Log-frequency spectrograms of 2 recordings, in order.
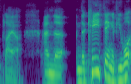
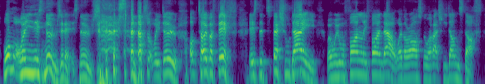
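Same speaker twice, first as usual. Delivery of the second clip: high, worked-up excitement; too excited; 5 semitones higher than usual. Real, not acted. Host hyping transfer news to viewers, too excited. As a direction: get carried away, pitch climbing. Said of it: "I'm getting too excited now".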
